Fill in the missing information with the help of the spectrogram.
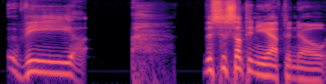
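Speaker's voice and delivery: usual speaking voice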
